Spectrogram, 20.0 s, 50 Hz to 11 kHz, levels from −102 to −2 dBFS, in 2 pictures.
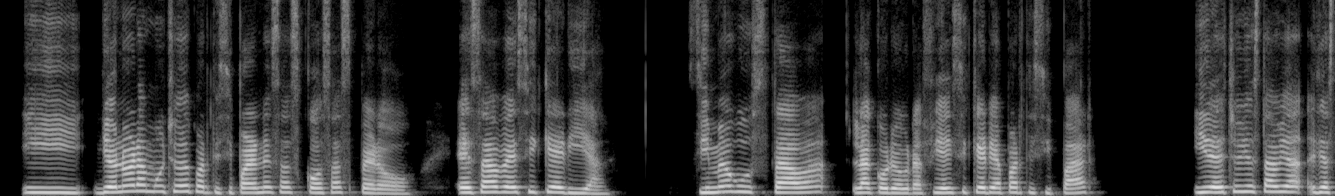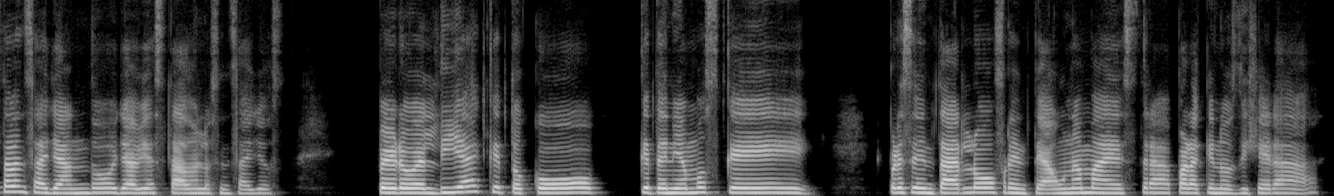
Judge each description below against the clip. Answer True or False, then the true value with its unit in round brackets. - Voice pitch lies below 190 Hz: False (260 Hz)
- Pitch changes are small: True (2.1 semitones)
